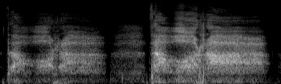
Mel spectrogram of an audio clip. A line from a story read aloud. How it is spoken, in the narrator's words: Kurtz whispering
